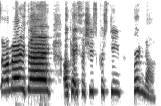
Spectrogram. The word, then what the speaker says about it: Bernat: Okay, so she's Christine Bernat. You don't pronounce the T, I was told.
